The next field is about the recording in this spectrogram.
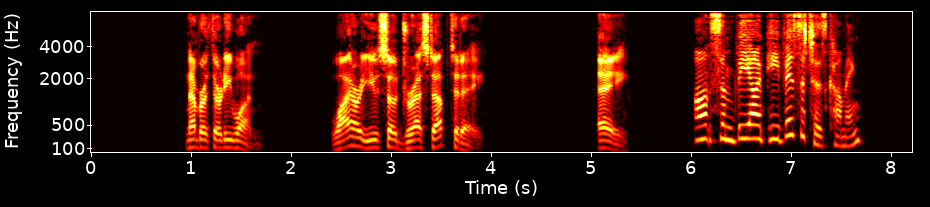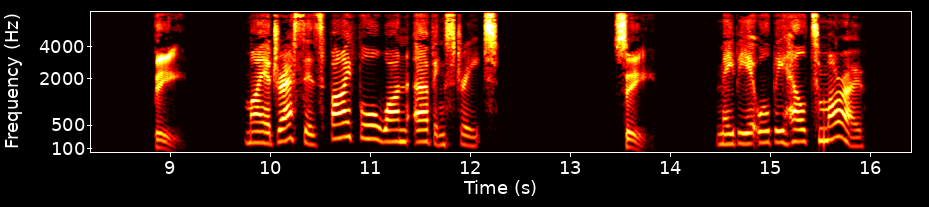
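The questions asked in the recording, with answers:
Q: Why are you so dressed up today?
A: A: Aren't some VIP visitors coming?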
